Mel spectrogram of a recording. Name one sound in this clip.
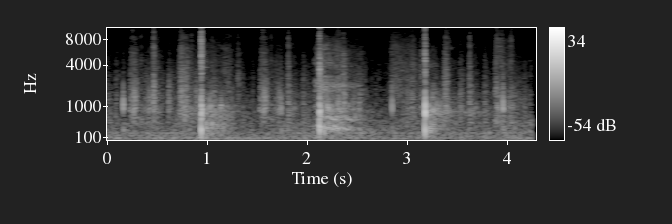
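A tennis ball is struck sharply back and forth by rackets.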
